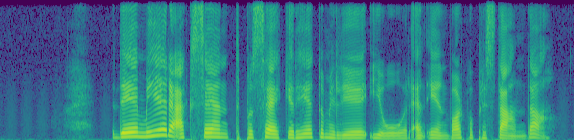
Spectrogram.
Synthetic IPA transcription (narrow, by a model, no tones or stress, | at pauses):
d̪ɛæɾmeːɾaʔa̰ksɛnt̪pʰɔsɛːkəɾheːt̪ɔmɪljøːʔɪoːɾɛ̰nʔeːnbɑːʈ̚pʰɔpʰɾɛst̪and̪a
